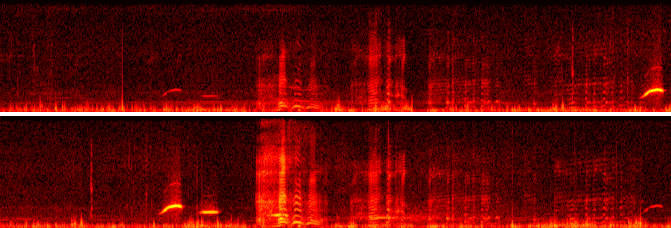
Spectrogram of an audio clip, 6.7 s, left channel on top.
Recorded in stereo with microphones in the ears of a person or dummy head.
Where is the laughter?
50° right (ahead or behind); by 6.5 s 5° left (ahead or behind).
